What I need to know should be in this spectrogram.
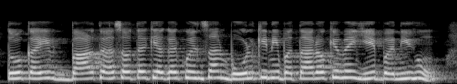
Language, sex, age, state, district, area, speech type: Hindi, female, 30-45, Madhya Pradesh, Betul, urban, spontaneous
